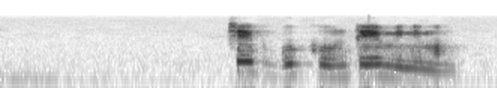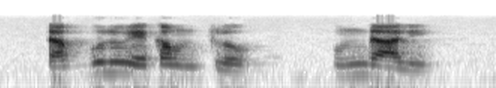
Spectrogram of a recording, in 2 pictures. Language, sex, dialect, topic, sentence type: Telugu, male, Utterandhra, banking, question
